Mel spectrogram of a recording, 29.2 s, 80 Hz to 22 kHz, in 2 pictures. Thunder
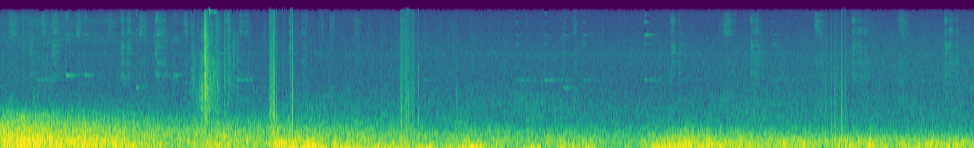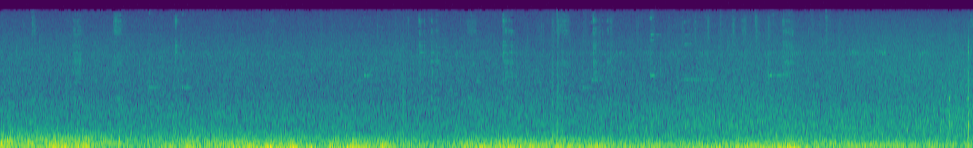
0.0s 9.1s, 9.8s 16.4s

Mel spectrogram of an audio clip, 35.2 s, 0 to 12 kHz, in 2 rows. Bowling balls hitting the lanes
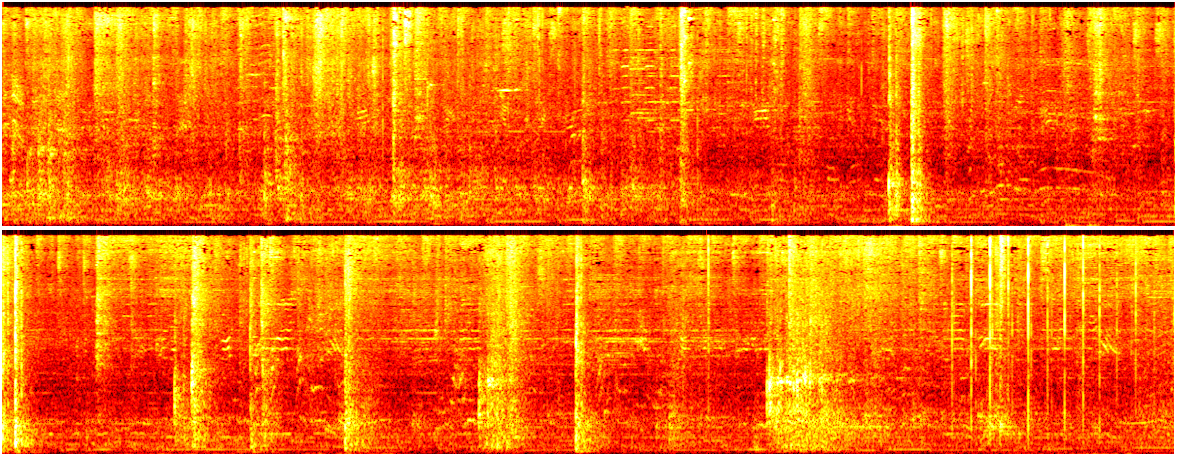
29.0s 35.1s

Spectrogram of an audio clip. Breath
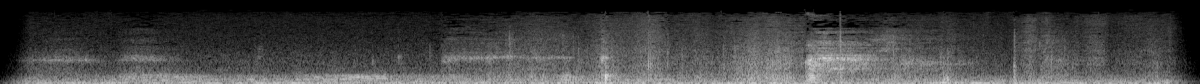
0.2s 1.8s, 4.4s 6.2s

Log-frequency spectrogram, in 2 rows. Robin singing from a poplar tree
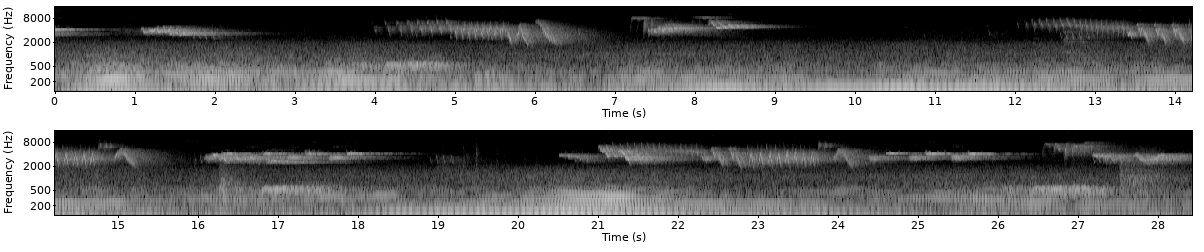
16.0s 19.1s, 20.6s 28.4s

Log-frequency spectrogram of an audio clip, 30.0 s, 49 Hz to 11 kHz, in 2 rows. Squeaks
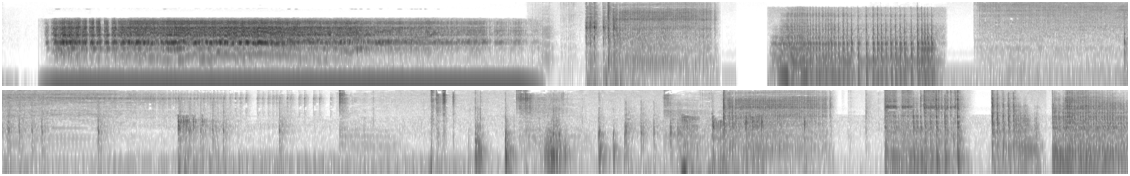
0.5s 7.4s

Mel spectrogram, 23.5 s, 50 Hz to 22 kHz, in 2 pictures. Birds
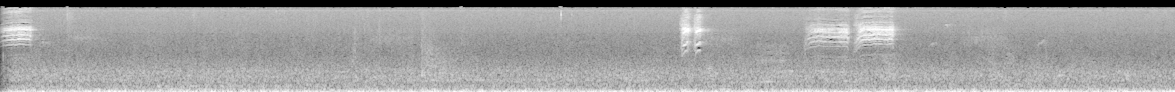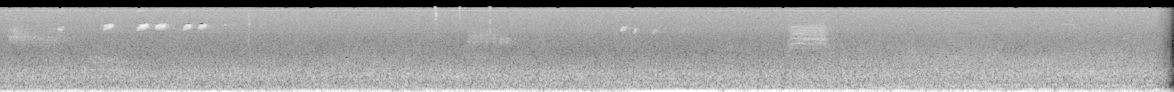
0.0s 1.0s, 6.8s 10.6s, 19.6s 20.2s

